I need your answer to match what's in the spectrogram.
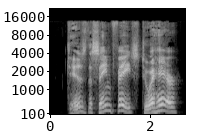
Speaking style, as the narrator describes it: cried one man for joy

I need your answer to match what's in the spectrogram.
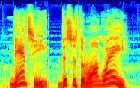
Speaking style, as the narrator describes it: Strange, worried about what might happen next, yelled out

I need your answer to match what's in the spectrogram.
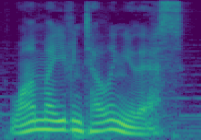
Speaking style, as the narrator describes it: I said, sighing

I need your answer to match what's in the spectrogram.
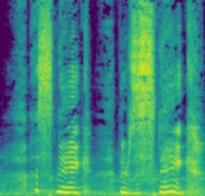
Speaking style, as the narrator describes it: I cried

